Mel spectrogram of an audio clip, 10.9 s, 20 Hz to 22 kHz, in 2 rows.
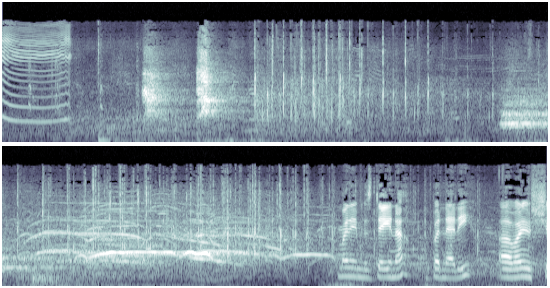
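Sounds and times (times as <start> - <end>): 
dogs barking and yipping at a dog show: 1.4 - 2.3
bursts of clapping at a dog show: 2.4 - 10.8
speech: 8.9 - 10.8.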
